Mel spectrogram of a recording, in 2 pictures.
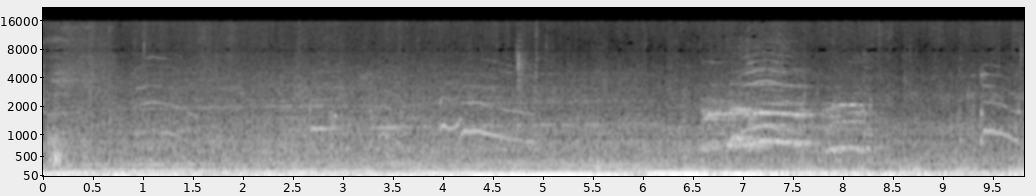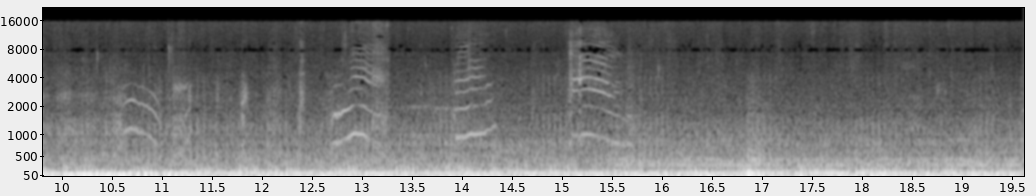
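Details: Young cats crying while they wait for their mother: thin, arched mews rising and falling, scattered irregularly through the stretch, some clustered near the middle, over a steady low rumbling hum.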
